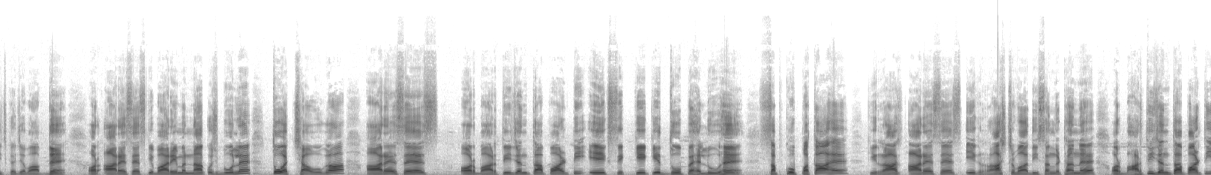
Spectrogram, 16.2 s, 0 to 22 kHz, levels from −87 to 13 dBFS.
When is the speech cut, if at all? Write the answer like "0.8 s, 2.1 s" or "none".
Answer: 10.1 s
